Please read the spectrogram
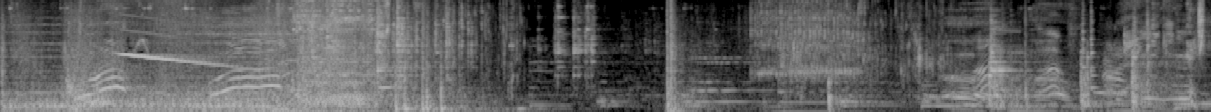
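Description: Cartoon slapstick effects over music: yelling cries and a long falling whistle, then a noisy crash with breaking and clinking. A single sharp hit comes a little past the middle, and voices return near the end.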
